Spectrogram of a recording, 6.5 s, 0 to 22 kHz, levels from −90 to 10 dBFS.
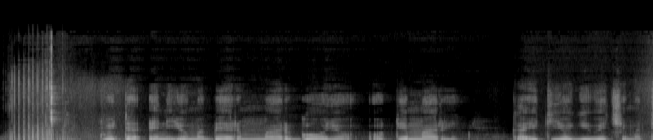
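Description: A speech recording, and nothing is technically wrong with it.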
